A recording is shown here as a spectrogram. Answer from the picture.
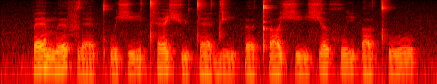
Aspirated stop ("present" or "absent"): present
